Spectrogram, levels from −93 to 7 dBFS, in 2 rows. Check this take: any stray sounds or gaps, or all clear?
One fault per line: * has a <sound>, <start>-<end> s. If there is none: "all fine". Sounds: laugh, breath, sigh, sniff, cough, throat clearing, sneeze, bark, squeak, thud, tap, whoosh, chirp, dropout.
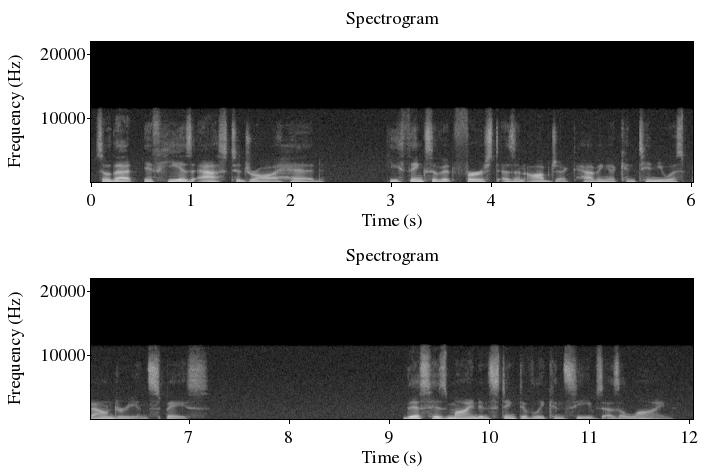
all fine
